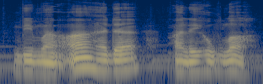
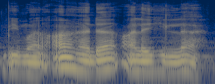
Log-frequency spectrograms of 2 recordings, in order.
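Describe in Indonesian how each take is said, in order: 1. Kata gantinya berakhir dengan u, dengan Allah yang tebal. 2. Kata gantinya berakhir dengan i, dengan Allah yang ringan. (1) "membacanya dengan dhammah" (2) "membaca dhamir dalam ayat ini dengan kasrah"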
